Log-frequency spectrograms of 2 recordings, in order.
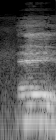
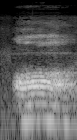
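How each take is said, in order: First: The vowel is held only briefly. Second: The vowel is held for longer. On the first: "A is short" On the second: "Ah is long"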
